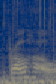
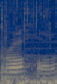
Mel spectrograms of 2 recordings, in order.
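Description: First: The r is a plain English r, not trilled. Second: The r is trilled as in Spanish. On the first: The speaker calls it wrong. "not rojo" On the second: The speaker calls it right. "no, it's a rojo"

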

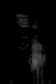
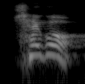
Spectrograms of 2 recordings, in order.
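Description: First: It is said weakly, without any energy. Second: It is said with strong, lively energy. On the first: The speaker calls it wrong. "너무 막 성의 없이 하는 것도 있어요" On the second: The speaker calls it right. "좀 힘차게 해야 되지 않겠어요?"

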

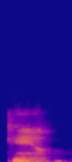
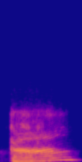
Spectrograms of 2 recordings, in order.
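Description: First: The vowel is said relaxed, without effort. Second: The vowel is said fully, with effort. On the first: The speaker calls it right. "it's can. ... los músculos aquí de mi rostro están muy relaxed" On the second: The speaker calls it wrong. "So it's not can"

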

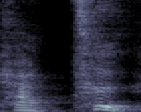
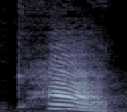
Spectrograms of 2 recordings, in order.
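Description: First: The final t is released with a puff of air. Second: The final t is held back and barely heard. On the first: The speaker calls it wrong. "нейтіви не кажуть «cat»" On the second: The speaker calls it right. "вони кажуть «cat»"

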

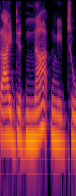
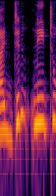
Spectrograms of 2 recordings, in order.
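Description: First: Did not is said as two full words. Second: Did not is contracted into one short word. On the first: The speaker calls it wrong. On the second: The speaker calls it right.

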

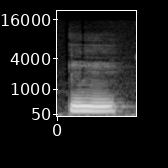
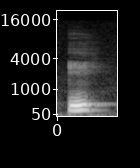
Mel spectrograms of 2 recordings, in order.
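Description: First: The vowel is long. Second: The vowel is short.

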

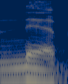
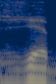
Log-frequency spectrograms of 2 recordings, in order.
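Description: First: The word begins with an n sound. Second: The word begins with a j sound. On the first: The speaker calls it right. "we still pronounce it nib. So if you want to sound like a pro, call them a nib" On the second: The speaker calls it wrong. "Don't call them a jib or something"

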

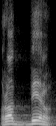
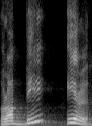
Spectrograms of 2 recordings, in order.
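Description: First: The final consonant runs straight into the next syllable. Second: The second word starts with its own separate vowel. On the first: The hamza is a connecting hamza. The speaker calls it right. "এটা নকল বলে এখানে কি হয়েছে, রব রটা বাটা রয়ের সাথে যুক্ত হচ্ছে" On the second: The hamza is treated as a real hamza. The speaker calls it wrong. "আর যদি আসল হতো তাহলে এখানে কি পড়া হতো"

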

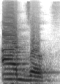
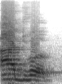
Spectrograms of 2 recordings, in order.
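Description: Both takes have the same delivery.

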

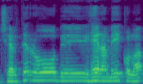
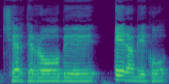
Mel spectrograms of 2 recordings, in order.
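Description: First: The vowels flow together without any glottal stop. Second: A glottal stop separates the vowels between words. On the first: The speaker calls it right. "without the glottal stroke there" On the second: The speaker calls it wrong. "we hear that glottal, the which does not sound right in Italian"

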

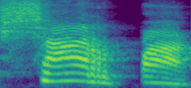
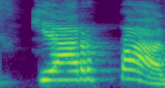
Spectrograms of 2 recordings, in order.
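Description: First: It starts with a plain sh sound. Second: It starts with a hard sk sound. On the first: The speaker calls it right. "কিভাবে উচ্চারণ করতে হবে শার্পা" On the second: The speaker calls it wrong. "কিভাবে উচ্চারণ করতে হবে স্কি, স্কিয়ারপা নাকি শার্পা"

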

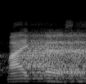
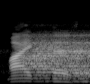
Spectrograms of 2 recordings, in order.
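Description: The two takes are said the same way.

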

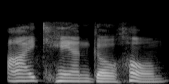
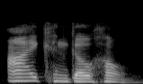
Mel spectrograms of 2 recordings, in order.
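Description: First: The word 'can' is stressed and said in full. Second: The word 'can' is unstressed and reduced. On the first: The speaker calls it wrong. "So we don't say" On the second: The speaker calls it right. "We say"

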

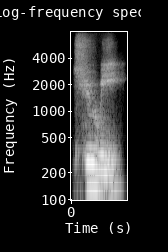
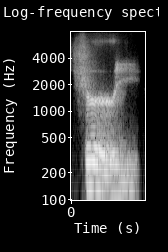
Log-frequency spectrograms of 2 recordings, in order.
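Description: First: It is said plainly, without a Beijing-style r sound. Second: It is said with a Beijing-style r sound.

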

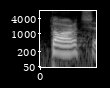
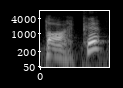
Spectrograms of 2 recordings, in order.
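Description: First: The final consonant is a soft ch sound. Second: The final consonant is a hard k sound. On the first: The speaker calls it right. "si pronuncia una C, diciamo dolce" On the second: The speaker calls it wrong. "non torc"

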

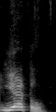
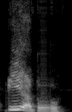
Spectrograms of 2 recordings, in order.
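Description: First: The stress falls on the vowel a. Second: The stress falls on the vowel i. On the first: "si llevara en la A sería hiato" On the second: "si le pones tilde sería hiato en la I"

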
